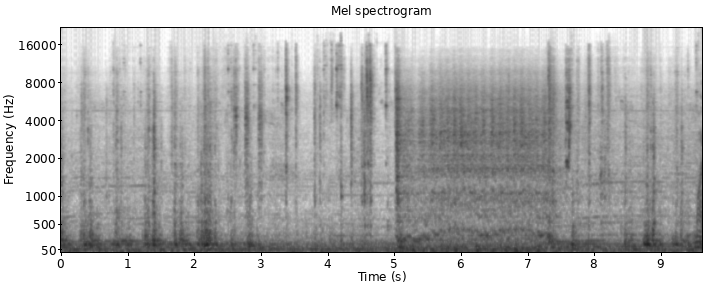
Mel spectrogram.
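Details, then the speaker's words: Box Chevy convertible that sat all summer: slow, uneven cranking bursts with no catch, engine never fires; battery is dead and needs charging. "need to charge that battery up a little bit. It's been sitting all summer. 3 days later. Battery's toast. So she's not gonna fire right now."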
